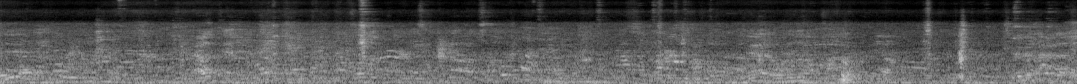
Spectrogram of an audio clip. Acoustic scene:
crowded indoor space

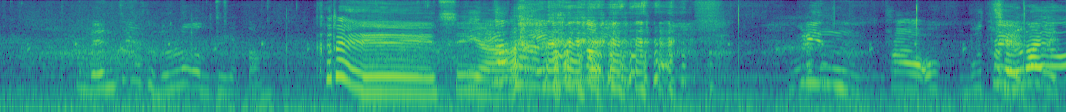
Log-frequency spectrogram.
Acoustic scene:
car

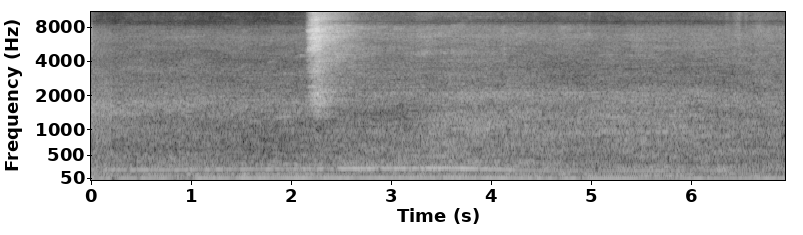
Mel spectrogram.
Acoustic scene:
residential area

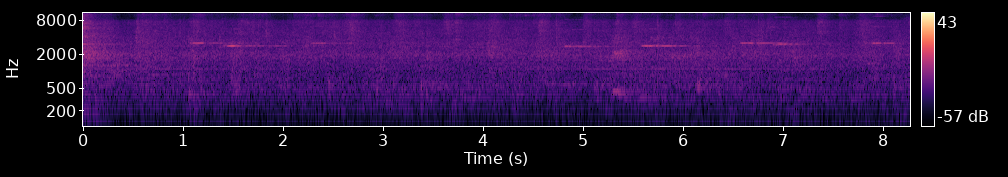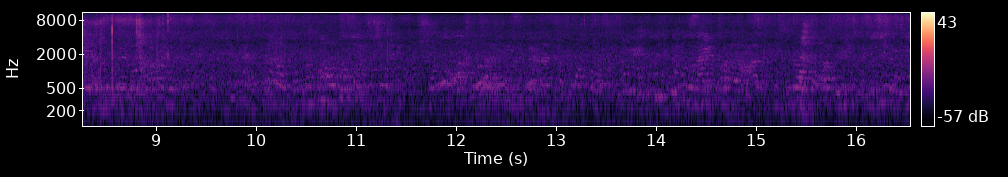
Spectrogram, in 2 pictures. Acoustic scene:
subway station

